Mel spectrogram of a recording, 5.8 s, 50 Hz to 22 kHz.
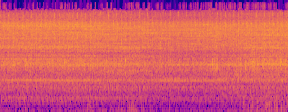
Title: E46 weird engine noise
